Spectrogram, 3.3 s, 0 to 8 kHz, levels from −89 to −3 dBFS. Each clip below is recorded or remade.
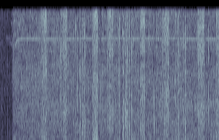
recorded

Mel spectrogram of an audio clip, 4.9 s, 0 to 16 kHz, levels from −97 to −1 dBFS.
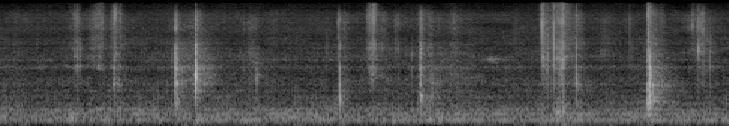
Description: remade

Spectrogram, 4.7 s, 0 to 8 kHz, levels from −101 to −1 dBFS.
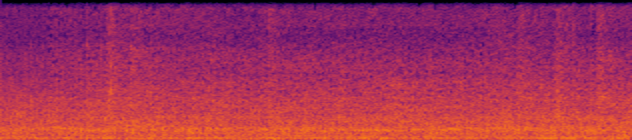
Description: remade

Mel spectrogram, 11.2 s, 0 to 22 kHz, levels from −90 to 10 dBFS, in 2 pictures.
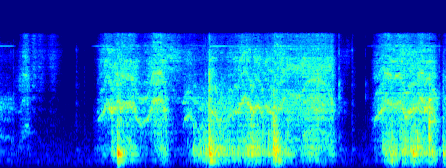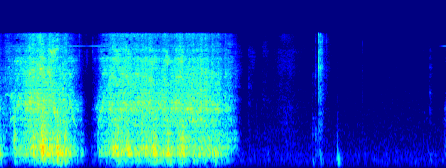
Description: recorded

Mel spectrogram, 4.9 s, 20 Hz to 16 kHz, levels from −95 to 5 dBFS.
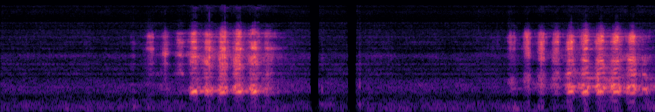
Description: remade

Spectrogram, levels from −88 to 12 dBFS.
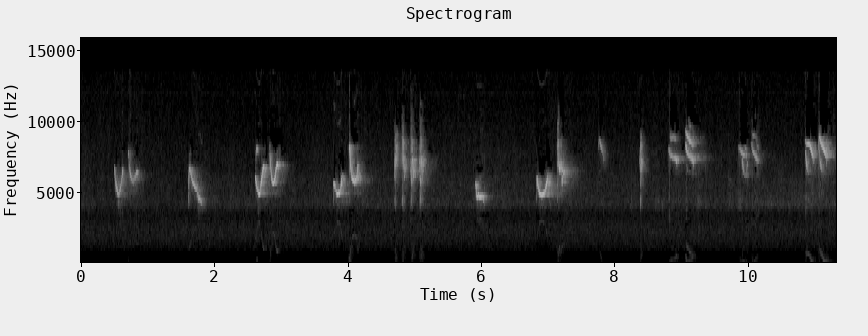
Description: recorded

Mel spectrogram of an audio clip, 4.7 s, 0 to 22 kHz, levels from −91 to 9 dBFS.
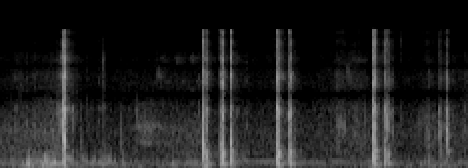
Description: recorded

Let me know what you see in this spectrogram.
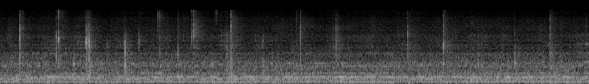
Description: remade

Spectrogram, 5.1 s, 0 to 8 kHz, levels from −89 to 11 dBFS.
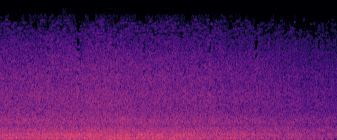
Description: recorded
